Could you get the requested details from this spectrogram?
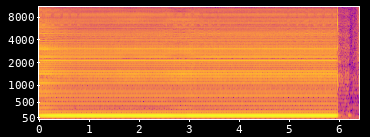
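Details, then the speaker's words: NuTone IM4006 intercom master station with a bought "refurbished" power supply/amplifier replacement board, recorded right up against it: loud, steady low buzz for six seconds then cuts off; the board puts an ever-present hum into the intercom. "that sounds like an ever-present background hum, don't you think?"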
